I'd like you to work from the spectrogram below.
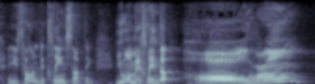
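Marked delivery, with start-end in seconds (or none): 1.5-4.0 put-on drawn-out, high, slow, sarcastic childish whine. Imitating a child told to clean something: imitating a sarcastic child. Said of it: "speak in sarcastic language".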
